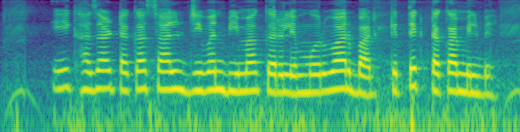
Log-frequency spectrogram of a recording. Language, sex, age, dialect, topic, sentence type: Magahi, female, 18-24, Northeastern/Surjapuri, banking, question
